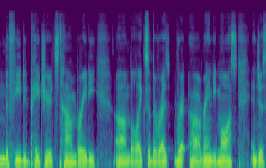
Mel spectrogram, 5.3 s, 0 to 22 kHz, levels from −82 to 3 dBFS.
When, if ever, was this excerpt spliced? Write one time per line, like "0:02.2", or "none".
none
